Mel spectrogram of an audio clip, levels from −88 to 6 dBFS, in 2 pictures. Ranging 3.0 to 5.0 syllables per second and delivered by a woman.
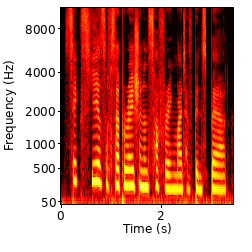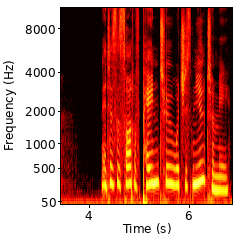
Yes: 4.8 syllables/s; female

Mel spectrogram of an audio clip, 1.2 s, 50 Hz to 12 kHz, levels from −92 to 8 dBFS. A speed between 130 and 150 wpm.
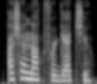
No: fast, 245 wpm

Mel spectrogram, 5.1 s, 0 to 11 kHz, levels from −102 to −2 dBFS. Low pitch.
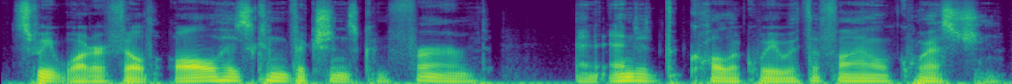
Yes: very low, 85 Hz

